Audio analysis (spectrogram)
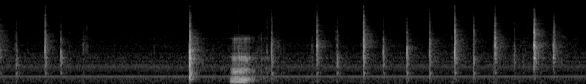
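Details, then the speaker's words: M&S Systems Model N350 1980s music intercom master station, after its failed bubble switches were replaced with new tactile switches. Buttons are pressed one by one at about two a second, each giving a crisp, even click. All switches work properly. "okay i think they're all pushed down far enough let's try for the last time they all work they'll go click click click when you push them which is exactly what you want"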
